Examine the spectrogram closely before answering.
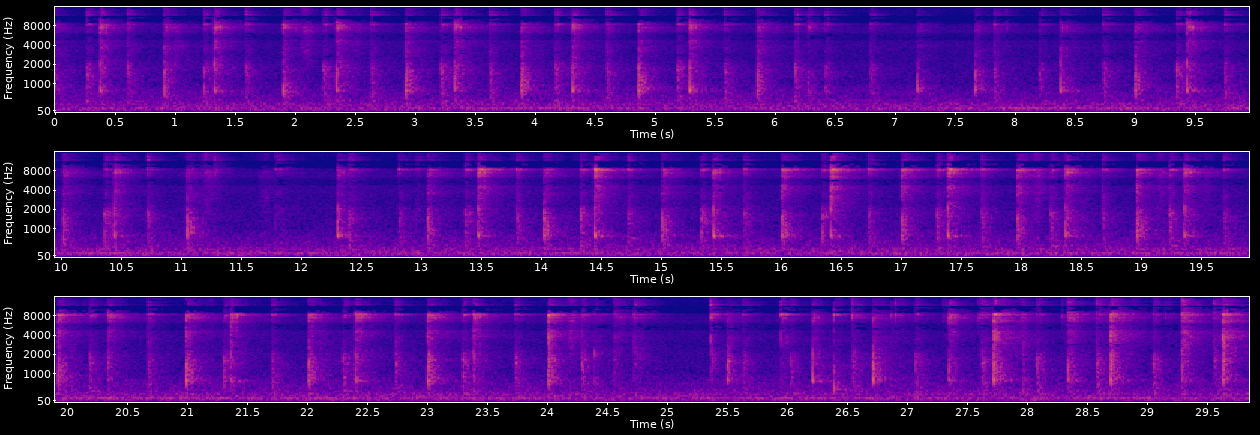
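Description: Table tennis rally: a celluloid-type ping-pong ball struck back and forth with rubber-covered wooden paddles, giving rapid, regular clicks of ball on paddle and table, about three a second, with brief breaks between points.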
